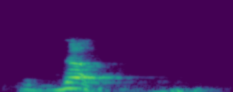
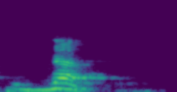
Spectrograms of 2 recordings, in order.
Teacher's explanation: The is a voiced sound because the vocal cords are held close together, and when the air passes through, there is a lot of vibration in the vocal cords. So the first criteria is state of the glottis, so it is voiced.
